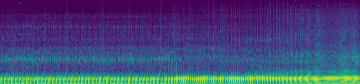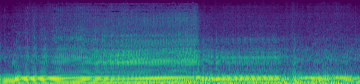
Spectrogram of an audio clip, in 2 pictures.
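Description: Motorcycle engine accelerating under way: the revs climb, drop suddenly as it shifts up about five seconds in, then climb again until they fall back just past eight seconds and hold steady. A rush of wind builds as speed rises.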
